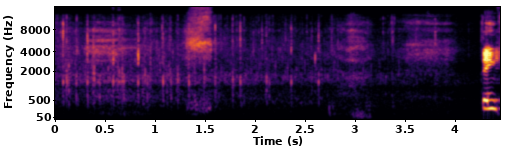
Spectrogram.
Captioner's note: audience applauds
